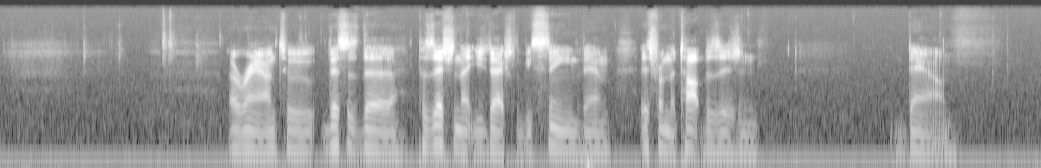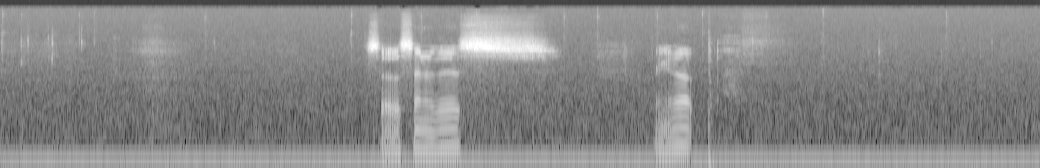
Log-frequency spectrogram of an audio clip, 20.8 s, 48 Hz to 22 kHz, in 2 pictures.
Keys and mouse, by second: 2.8 z, 3.8 z, 11.2-12.4 middle drag, 14.0 z, 16.5 z, 18.2 click, 19.3 ctrl+z.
